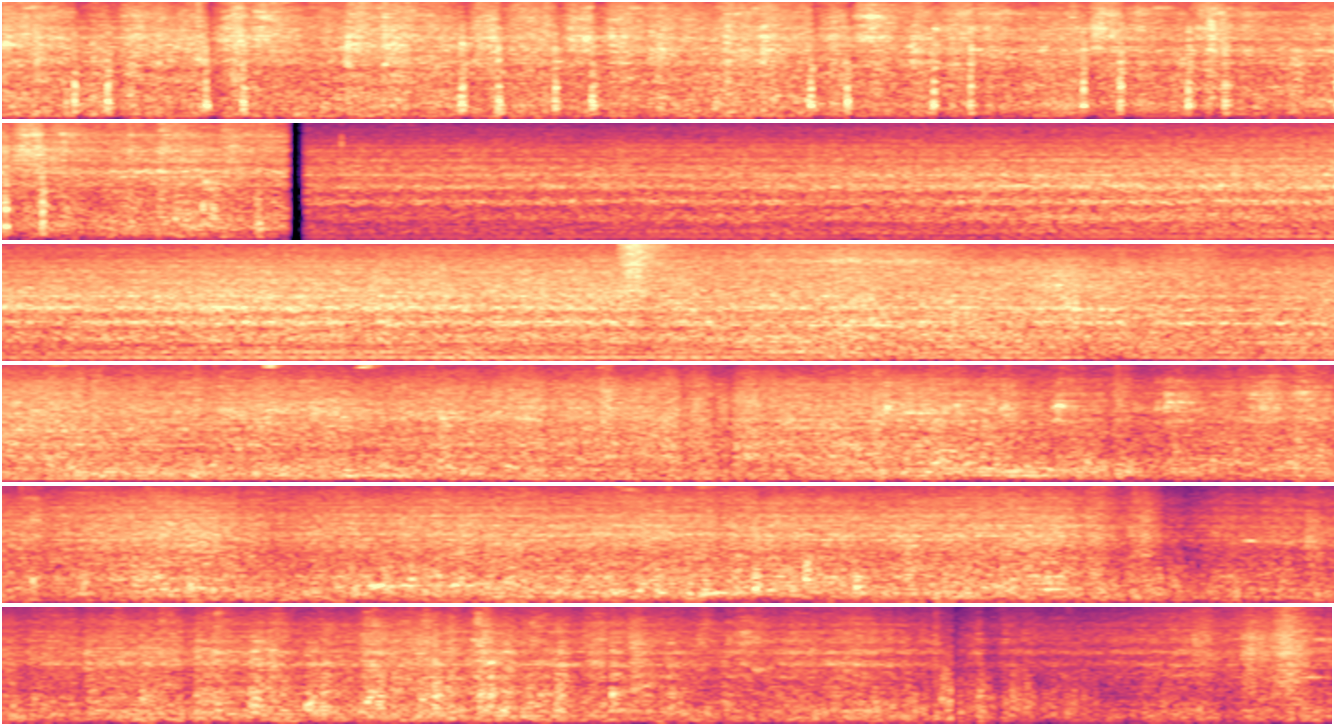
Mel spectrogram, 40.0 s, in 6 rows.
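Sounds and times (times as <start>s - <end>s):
train wheels clicking over rail joints: 0.0s - 8.1s, 33.1s - 39.9s
freight train rumbling past: 0.0s - 39.9s
low locomotive engine hum: 6.0s - 39.9s.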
